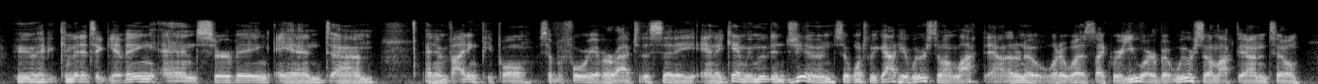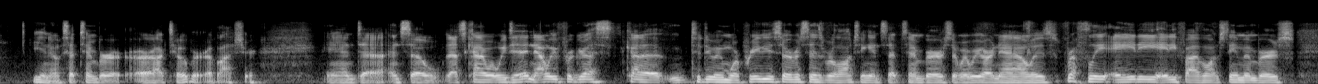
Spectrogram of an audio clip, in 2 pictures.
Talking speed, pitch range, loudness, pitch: 220 wpm, 85-110 Hz, -15 LUFS, 95 Hz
